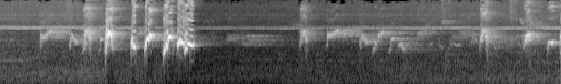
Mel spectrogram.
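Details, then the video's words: Red-whiskered bulbul in morning song, a lure recording for training birds to sing: a rapid string of bright, sliding whistles, a second of silence, soft fluting phrases, then a few more sharp notes, a thin steady tone throughout. "luyện chào mào hót sáng, Hót hay KÍCH BỔI NHANH CĂNG LỬA, Cách luyện chào mào hót căng lửa"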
